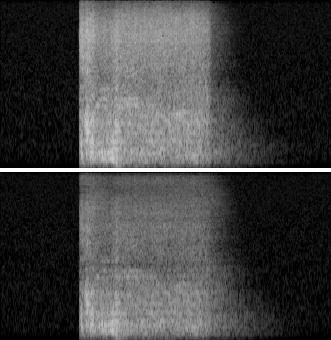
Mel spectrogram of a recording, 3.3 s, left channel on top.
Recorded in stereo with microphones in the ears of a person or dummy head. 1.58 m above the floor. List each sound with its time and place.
0.8 s a splash: 45° left (ahead or behind), 1.2 m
